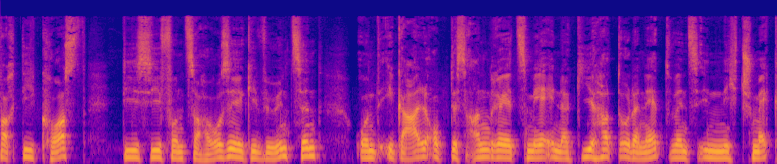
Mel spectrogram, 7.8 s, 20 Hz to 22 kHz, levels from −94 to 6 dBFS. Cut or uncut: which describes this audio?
uncut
